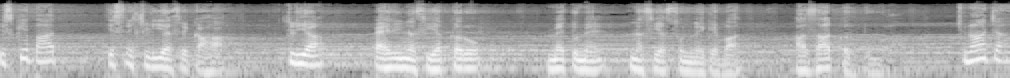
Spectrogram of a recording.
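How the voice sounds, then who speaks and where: Music plays in the background. A man talks with very wide pitch swings. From Pakistan. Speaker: voice over artist. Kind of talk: moral story narration.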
